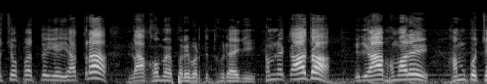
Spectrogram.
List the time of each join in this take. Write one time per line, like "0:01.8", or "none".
0:02.6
